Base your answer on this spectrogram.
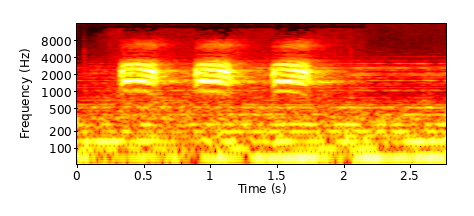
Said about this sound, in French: Au loin, le cri d'un corbeau déchire le calme ambiant.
